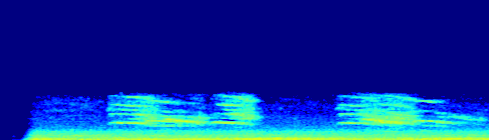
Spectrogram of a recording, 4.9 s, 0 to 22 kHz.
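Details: Blue jays recorded on July 7, 2020: two bursts of harsh, raspy calls with layered overtones, about a second each, over a steady low rumble of background noise.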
